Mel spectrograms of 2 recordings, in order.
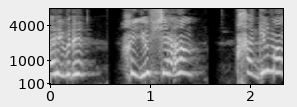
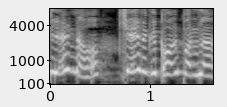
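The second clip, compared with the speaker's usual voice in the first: ordinary talk, nothing marked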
